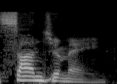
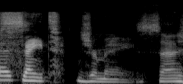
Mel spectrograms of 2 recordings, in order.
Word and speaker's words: Saint Germain: an extra point because you said san germain instead of saint germain that's literally how they say it in the show so unless you did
